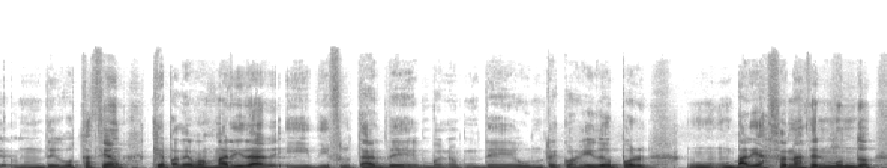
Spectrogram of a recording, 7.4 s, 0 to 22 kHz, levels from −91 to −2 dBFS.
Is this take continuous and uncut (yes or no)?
no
